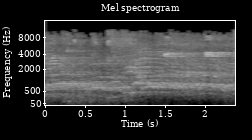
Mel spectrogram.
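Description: A handball bouncing on a wooden sports-hall floor, over a steady din of crowd voices.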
